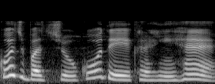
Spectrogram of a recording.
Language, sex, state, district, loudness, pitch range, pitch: Hindi, male, Chhattisgarh, Raipur, -16 LUFS, 200-265 Hz, 215 Hz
